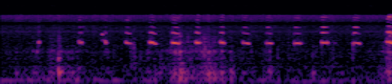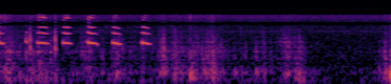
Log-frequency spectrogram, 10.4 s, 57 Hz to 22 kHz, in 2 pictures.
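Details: Tawny owl at its nest in spring, 1 April 2019: a quick series of short, squeaky, harmonic-rich notes repeated about three times a second in two bursts, over a low rumbling background with soft knocks.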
